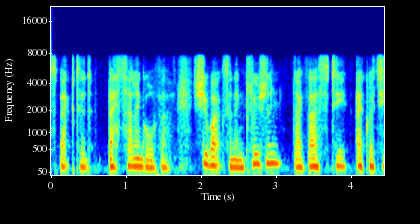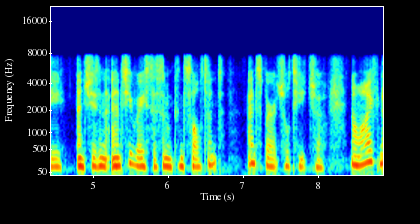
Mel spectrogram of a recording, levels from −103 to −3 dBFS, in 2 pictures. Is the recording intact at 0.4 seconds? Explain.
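No, at 0.4 s and throughout, the AMR wideband (HD Voice) codec leaves speech rough and raspy with nothing above 7.5 kHz, which fits a low rate like 8.85 kbit/s.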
